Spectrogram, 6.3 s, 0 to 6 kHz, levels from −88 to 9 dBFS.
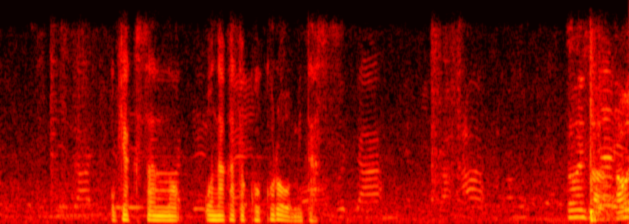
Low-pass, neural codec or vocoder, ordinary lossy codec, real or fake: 5.4 kHz; none; Opus, 32 kbps; real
